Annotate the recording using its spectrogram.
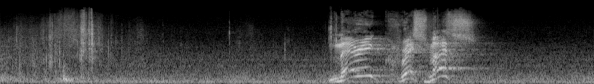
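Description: An elderly man speaks in a gruff voice.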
